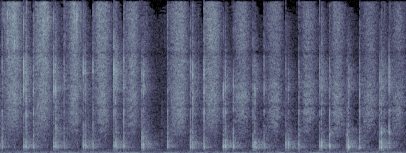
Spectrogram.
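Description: MAC Fix+ setting spray misted onto the face: a rapid run of short hisses from the pump bottle, about five a second.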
